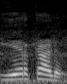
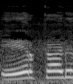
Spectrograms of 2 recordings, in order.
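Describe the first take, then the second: First: The name begins with a y sound. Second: The name begins with a plain vowel sound. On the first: This is the English spelling's version. "ഇംഗ്ലീഷിലാണെങ്കിൽ ... വൈ ആണല്ലോ" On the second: This is the local Tamil name. "ഈ സ്ഥലത്തിന്റെ ശരിക്കുള്ള ഉച്ചാരണം"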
